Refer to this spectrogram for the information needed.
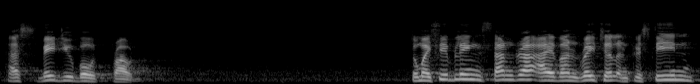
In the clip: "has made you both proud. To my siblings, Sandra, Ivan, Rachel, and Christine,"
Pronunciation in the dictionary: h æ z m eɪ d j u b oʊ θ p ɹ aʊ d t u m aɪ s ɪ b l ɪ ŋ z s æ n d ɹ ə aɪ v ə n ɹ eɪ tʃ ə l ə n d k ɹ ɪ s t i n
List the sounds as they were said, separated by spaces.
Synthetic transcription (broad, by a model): h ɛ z m eɪ d j u b oʊ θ p ɹ aʊ d t u m aɪ s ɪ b l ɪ ŋ s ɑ n d ɹ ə aɪ v ə n ɹ eɪ tʃ ə l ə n k ɹ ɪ s t i n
